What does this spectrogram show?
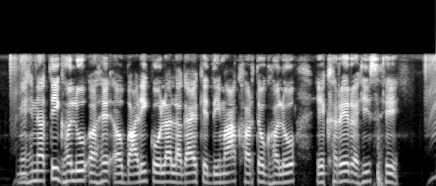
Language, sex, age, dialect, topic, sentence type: Chhattisgarhi, male, 25-30, Northern/Bhandar, agriculture, statement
